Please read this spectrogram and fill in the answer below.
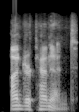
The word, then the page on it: undertenant: American English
